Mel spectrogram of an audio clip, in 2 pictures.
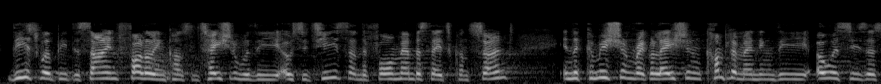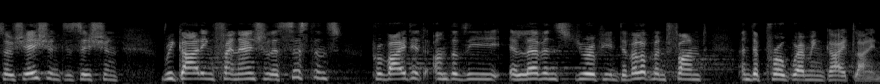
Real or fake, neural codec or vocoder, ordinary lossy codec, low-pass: real; none; none; 7.2 kHz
